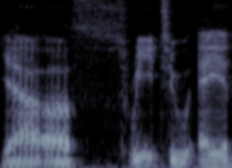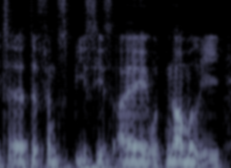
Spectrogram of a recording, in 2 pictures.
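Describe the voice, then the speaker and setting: A fairly low-pitched man at a very slow pace, with audible room echo. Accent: German. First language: German. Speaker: gaming video creator. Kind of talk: gameplay commentary. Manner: halting, many fillers.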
